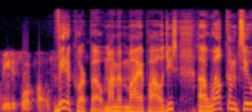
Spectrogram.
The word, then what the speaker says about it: VitaCorpo: Am I pronouncing that right? We'll take that, but it's called VitaCorpo.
